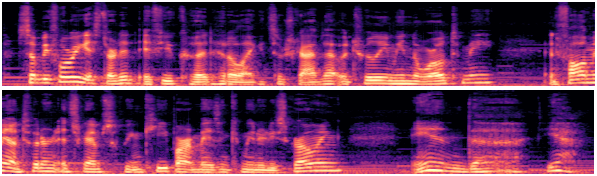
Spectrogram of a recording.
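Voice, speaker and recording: A man hosting a casual gaming tutorial vlog, upbeat and chatty, leaning on "like" and laughing at his own slips. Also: medium pitch. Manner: upbeat and chatty, heavy use of "like". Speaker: gaming YouTuber.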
